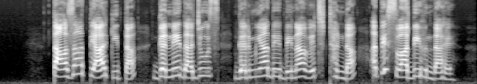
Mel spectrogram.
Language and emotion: Punjabi, happy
